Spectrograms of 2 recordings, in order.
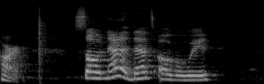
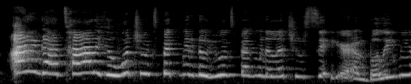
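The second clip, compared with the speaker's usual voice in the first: loud, high-pitched indignant protest; hammed-up fed-up rant; acted-out outburst; 12 semitones higher, 5 dB louder than usual. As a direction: blow up at a bully, voice way up high. Acting out her outburst at rival.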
